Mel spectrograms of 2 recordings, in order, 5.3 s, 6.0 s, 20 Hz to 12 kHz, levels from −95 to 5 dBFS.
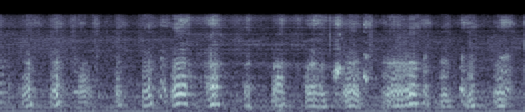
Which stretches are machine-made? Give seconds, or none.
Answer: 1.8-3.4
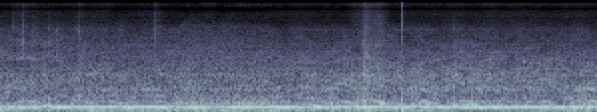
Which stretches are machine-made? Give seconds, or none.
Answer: 0.0-1.8; 2.7-6.0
